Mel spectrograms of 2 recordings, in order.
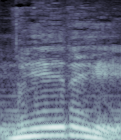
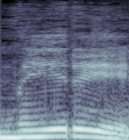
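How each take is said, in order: No difference in how they are said.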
